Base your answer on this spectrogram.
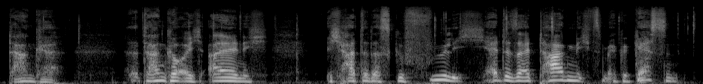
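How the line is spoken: Calmer, breathless murmur. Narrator (German): Erst als sein Atem wieder ruhiger wurde, murmelte

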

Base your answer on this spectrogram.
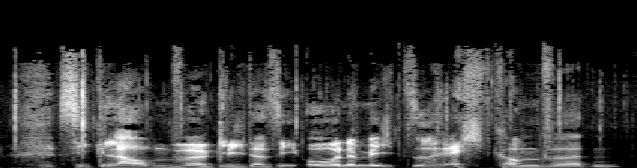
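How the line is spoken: Mocking thought. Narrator (German): dachte er spöttisch

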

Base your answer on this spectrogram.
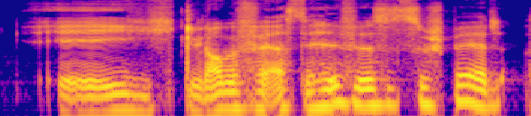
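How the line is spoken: Pained voice. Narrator (German): sage ich mit gequälter Stimme

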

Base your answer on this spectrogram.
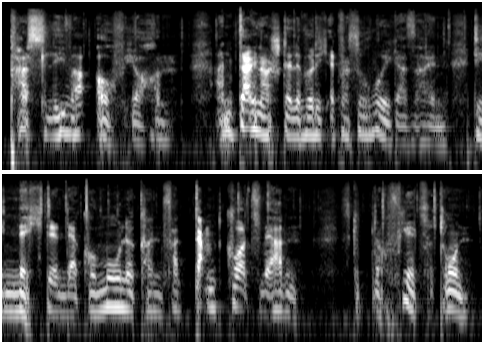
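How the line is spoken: Sharp quiet hiss. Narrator (German): Er zischte leise, aber mit deutlicher Schärfe

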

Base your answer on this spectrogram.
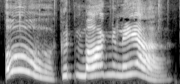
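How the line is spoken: Carefree call. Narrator (German): rief Gesine unbeschwert

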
